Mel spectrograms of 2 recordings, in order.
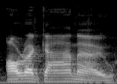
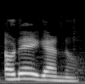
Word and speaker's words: oregano: mirrors our very own oregano. The problem is, reality dictates otherwise. Just as with the pronunciation favored by Americans, Spanish speakers also place the stress on the second syllable, resulting in oregano.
